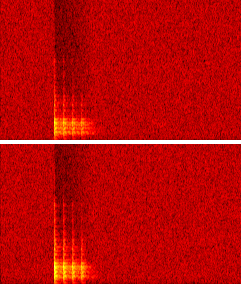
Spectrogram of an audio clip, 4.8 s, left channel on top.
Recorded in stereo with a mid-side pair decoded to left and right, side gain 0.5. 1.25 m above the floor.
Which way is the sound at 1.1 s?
45° right.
